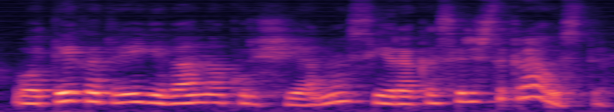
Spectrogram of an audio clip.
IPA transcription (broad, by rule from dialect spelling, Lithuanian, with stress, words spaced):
ʋoː ˈtʲeːɪ ˈkɑːtʲˌrʲeːɪ ɡʲiːˈʋʲæːnɐ kʊrʲˈʃʲiɛnuːs ˈiːrɐ ˈkɐs ɪr ɪʃʲsʲɪˈkrɐʊsʲtʲeː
